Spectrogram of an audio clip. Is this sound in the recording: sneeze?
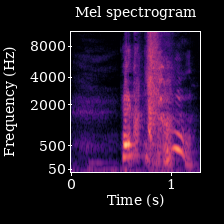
yes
